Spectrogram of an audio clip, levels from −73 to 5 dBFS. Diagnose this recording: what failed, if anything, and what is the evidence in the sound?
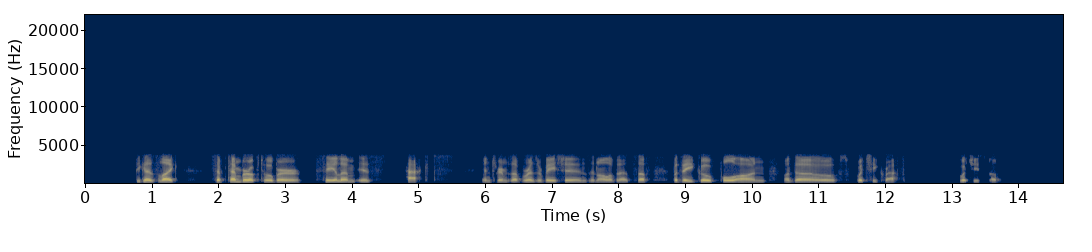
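Nothing stood out on listening; the speech comes through with the narrow bandwidth of an ordinary telephone line and no failure can be heard anywhere along the chain.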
